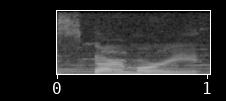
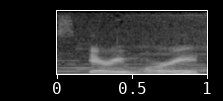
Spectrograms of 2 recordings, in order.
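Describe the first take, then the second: First: The name begins with a short 'skar' sound. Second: The name begins with a sound like 'scary'. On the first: "I say Skarmory" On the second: "I do not say it like Scary Mori"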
